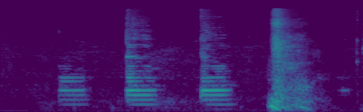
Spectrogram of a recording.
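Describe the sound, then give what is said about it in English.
Three short, voiced gasping breaths in a steady rhythm build up to one loud, explosive sneeze, followed by a faint sniff. No talking. “Bless you.”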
